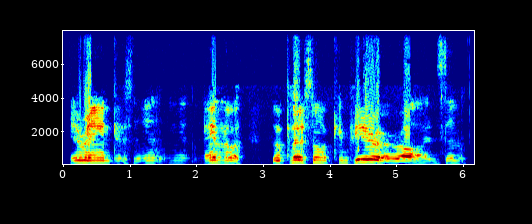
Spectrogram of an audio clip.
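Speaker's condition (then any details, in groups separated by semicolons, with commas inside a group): Cerebral palsy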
